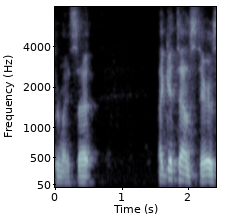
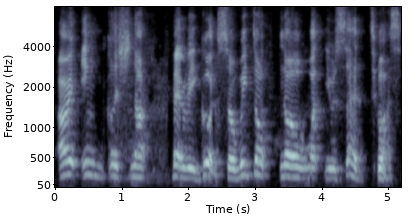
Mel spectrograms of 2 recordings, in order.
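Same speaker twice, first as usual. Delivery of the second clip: high, slow foreign learner's English; broken English; 8 semitones higher, slower than usual. Retold or imitated. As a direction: imitate a hesitant non-native student. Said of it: "they had really broken English".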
